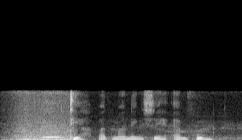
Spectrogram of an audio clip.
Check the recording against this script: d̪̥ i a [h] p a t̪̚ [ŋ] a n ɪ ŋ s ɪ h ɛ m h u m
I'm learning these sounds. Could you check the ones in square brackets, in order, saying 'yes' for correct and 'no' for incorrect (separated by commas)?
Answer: yes, no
